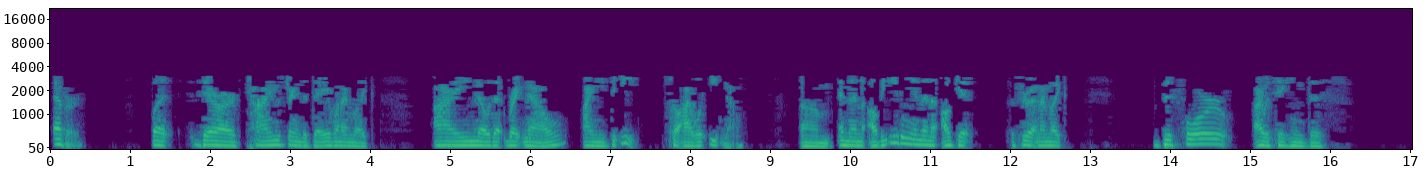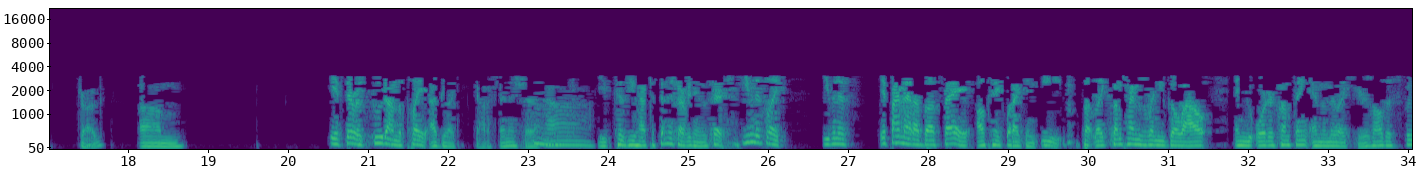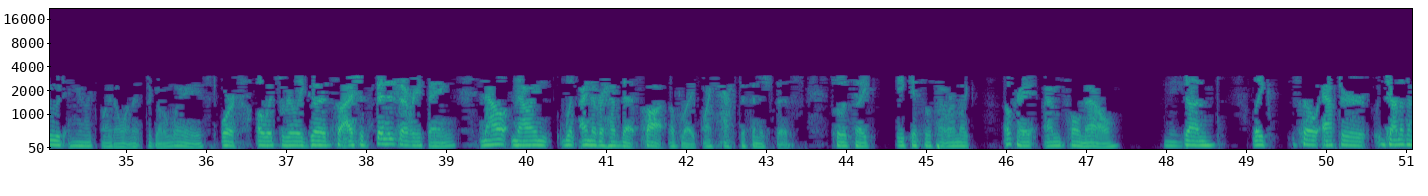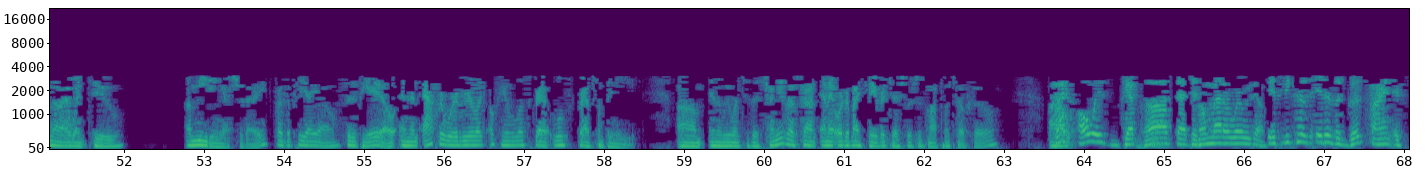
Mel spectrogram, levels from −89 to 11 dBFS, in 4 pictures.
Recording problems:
garbled, watery; badly; nothing above 3 kHz

